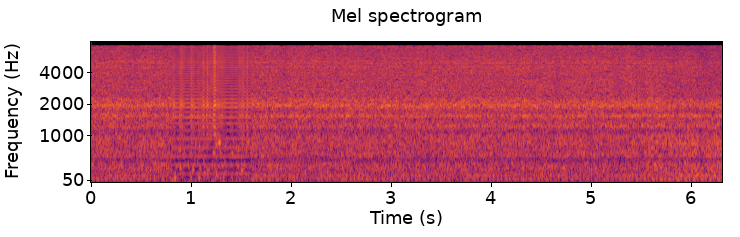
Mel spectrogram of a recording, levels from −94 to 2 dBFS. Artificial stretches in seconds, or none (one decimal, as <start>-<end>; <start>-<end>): 0.8-1.6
